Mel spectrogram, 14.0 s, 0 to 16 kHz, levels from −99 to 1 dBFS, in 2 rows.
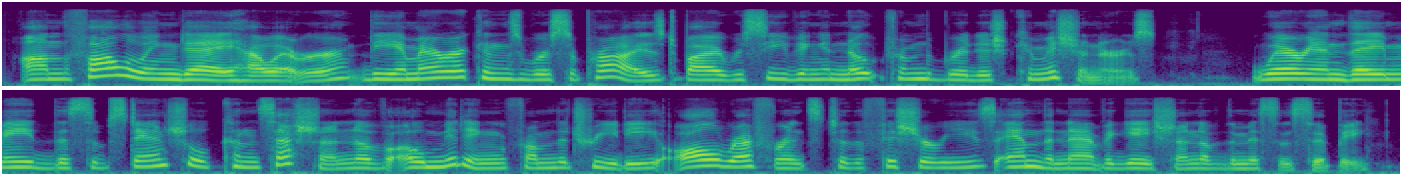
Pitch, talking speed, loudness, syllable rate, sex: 205 Hz, 165 wpm, -18 LUFS, 5.6 syllables/s, female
